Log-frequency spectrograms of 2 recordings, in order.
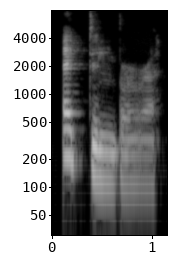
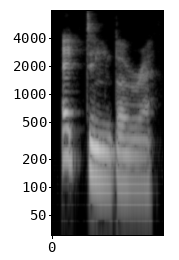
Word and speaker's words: Edinburgh: word is the capital of Scotland which is Edinburgh Edinburgh Edinburgh the eighth is coalition coalition the ninth is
